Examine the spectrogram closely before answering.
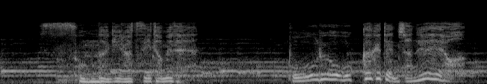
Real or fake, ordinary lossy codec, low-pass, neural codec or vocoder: fake; Opus, 24 kbps; 7.2 kHz; codec, 16 kHz, 8 kbps, FreqCodec, larger model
